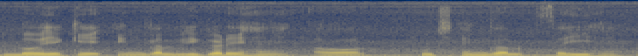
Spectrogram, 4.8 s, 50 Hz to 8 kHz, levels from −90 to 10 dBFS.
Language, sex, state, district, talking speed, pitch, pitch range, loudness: Hindi, male, Madhya Pradesh, Katni, 135 wpm, 125 Hz, 115-130 Hz, -16 LUFS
